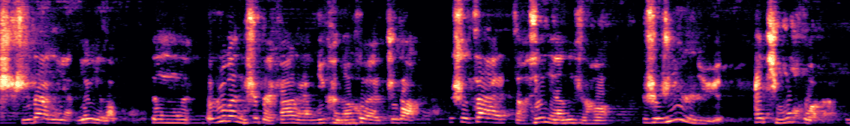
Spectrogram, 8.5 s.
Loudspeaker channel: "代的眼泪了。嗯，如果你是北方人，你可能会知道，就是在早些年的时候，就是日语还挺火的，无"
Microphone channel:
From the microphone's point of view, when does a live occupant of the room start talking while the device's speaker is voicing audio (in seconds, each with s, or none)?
3.4 s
